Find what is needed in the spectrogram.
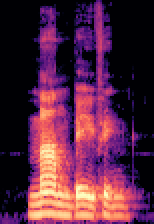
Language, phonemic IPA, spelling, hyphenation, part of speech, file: Dutch, /ˈmaːnˌbeː.vɪŋ/, maanbeving, maan‧be‧ving, noun, Nl-maanbeving.ogg
- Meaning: moonquake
